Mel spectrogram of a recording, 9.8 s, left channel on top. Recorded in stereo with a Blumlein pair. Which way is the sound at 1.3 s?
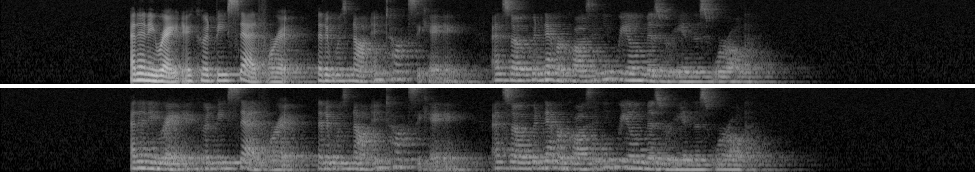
30° left.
